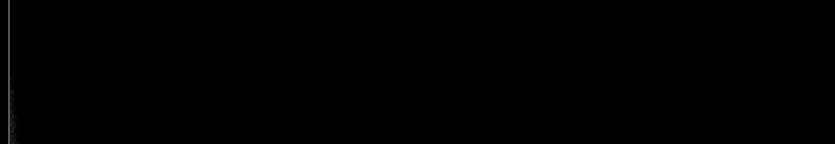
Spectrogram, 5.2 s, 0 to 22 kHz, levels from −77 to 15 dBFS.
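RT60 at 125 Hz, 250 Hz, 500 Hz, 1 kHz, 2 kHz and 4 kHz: 0.35 s, 0.25 s, 0.25 s, 0.25 s, 0.20 s, 0.20 s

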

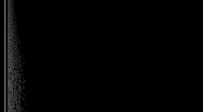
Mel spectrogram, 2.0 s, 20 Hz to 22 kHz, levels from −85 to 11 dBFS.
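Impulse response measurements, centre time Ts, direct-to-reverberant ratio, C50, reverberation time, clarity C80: 25 ms, 1.0 dB, 6.5 dB, 0.40 s, 13.0 dB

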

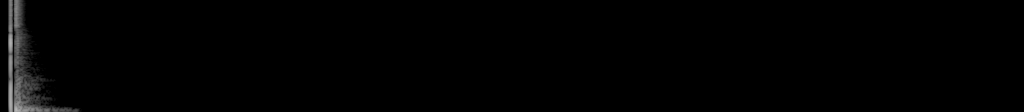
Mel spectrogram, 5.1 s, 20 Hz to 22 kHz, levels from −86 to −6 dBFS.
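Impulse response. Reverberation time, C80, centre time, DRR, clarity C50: 0.35 s, 23.0 dB, 6 ms, 10.0 dB, 18.0 dB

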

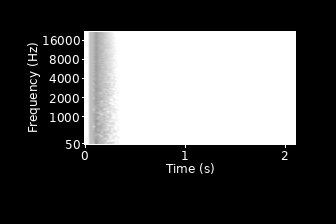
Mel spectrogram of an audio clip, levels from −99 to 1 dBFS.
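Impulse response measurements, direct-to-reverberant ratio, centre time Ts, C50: -0.5 dB, 30 ms, 5.5 dB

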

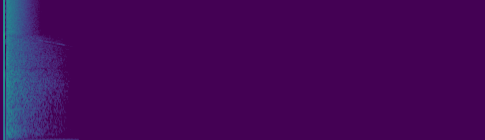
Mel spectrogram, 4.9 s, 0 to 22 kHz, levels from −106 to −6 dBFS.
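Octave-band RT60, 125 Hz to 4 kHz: 0.90 s, 0.90 s, 1.0 s, 1.0 s, 1.0 s, 1.0 s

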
